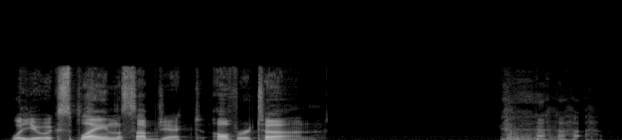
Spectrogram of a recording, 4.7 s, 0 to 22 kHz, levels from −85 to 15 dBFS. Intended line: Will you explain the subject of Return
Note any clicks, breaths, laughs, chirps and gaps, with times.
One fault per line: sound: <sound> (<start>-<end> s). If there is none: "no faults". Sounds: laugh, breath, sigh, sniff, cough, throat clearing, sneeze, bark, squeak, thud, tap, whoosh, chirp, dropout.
sound: laugh (3.7-4.5 s)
